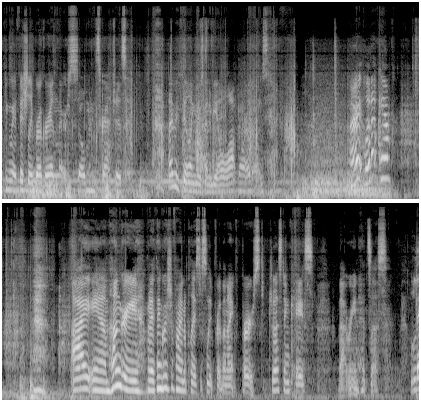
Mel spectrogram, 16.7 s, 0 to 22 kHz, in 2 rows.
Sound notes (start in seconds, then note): 4.8 door scrapes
